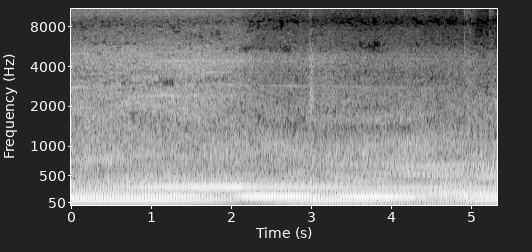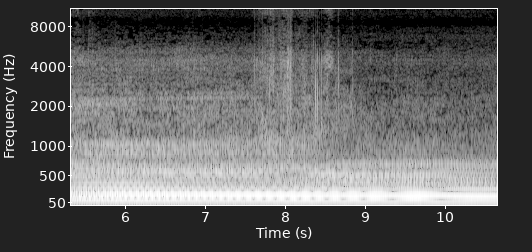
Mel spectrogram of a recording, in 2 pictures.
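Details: Straight-piped Subaru SVX flat-six with dual throttle bodies, jump-started: a loud, raw, steady six-cylinder drone with a deep hollow rasp that swells on throttle; an exhaust with no mufflers.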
